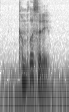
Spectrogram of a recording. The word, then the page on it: complicity: American English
